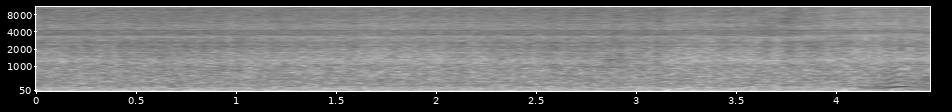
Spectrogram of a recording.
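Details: Lakin Avanti espresso machine after full service/tune-up, heated up: strong, steady high hiss holding several seconds; steam wand delivering steam normally.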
